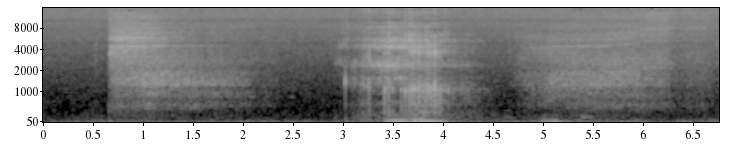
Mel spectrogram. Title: SNORING SOUND EFFECT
